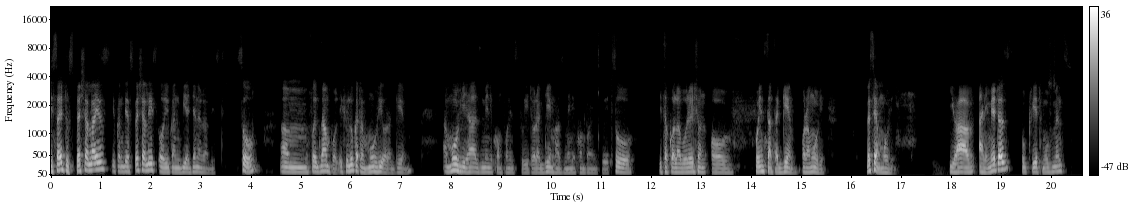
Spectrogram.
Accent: Kenya; Some people think I'm from Congo, South Africa, Zimbabwe, Zambezi. But it's Kenyan. I'm a Kenyan.

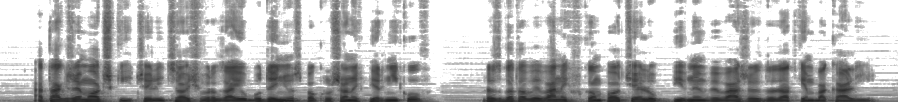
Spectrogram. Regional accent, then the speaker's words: Wrocław, Lower Silesian Voivodeship, Poland; mieszkańcy mojego rodzinnego miasta, czyli Wrocławia

